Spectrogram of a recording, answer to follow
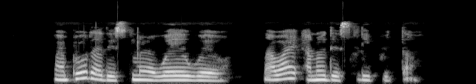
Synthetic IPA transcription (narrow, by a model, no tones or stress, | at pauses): maɪbɹɔdadesnɔwɛlwɛl | nawaɪʔanodeslipwitã̰m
